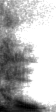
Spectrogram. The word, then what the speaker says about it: Hao: Dogecoin is not a joke, says the CEO of OKX, Jay Hua. How do you pronounce that? – Jay Hao. – I don't know how to pronounce. – It's H-A-O. That would be how.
